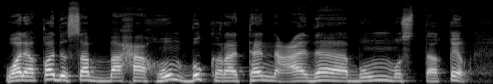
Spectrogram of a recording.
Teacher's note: मुस्तक़िर जो है असल में है मुस्तक़िर्रुन, रॉ के ऊपर दो पेश है, लेकिन वक्फ की सूरत में आप क्या करते हैं, दो पेश को सुकून के साथ तब्दील कर देते हैं। तो लेकिन आप देखते हैं कि जो ये वक्फ यहाँ पर हो गया, ये कौन सा वक्फ है, वक्फ बित तशदीद है, क्योंकि आखिरी वाला जो हरफ है ये तशदीद के साथ है।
